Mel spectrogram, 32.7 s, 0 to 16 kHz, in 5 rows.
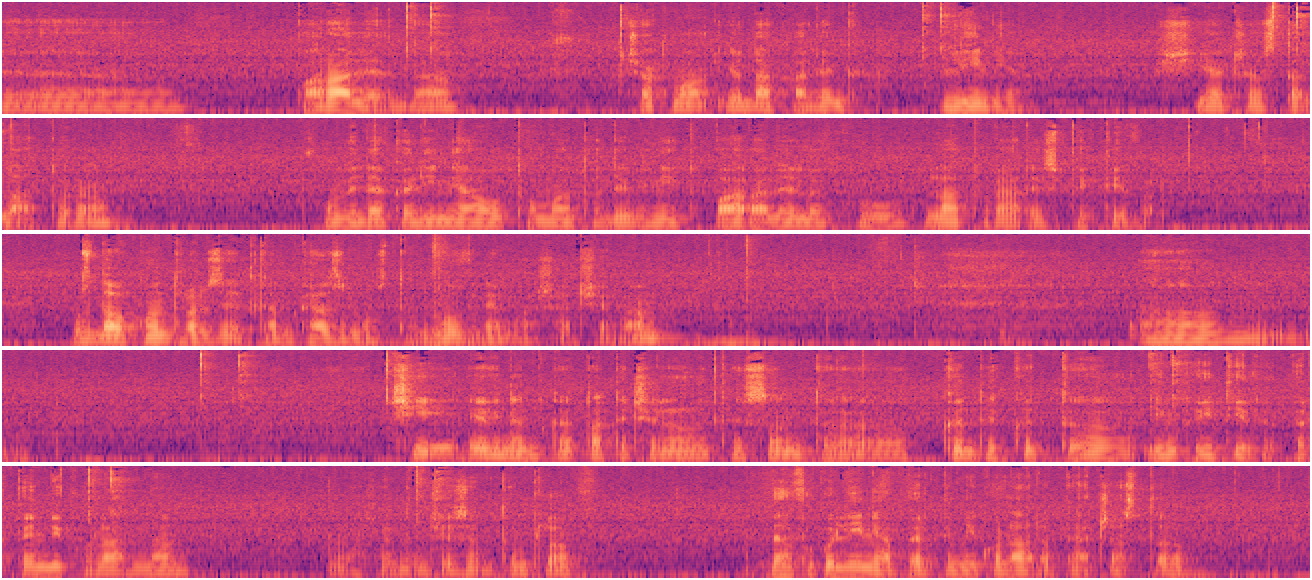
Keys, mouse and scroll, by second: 2.2 click, 4.6 click, 20.6 click, 25.4 click, 29.5 scroll down 1.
